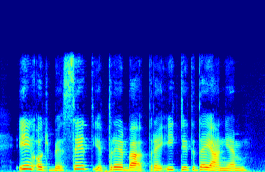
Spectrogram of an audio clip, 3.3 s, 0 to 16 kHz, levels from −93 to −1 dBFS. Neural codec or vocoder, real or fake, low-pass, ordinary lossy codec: codec, 24 kHz, 0.9 kbps, WavTokenizer, small release; fake; 10.8 kHz; none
